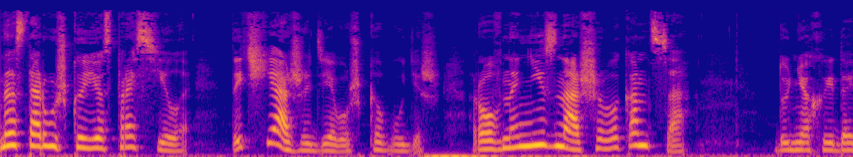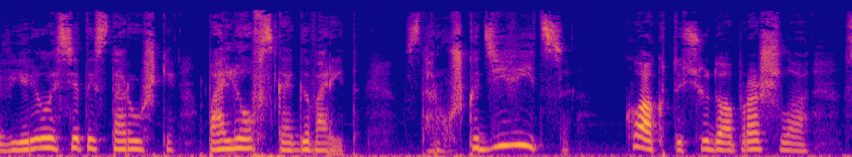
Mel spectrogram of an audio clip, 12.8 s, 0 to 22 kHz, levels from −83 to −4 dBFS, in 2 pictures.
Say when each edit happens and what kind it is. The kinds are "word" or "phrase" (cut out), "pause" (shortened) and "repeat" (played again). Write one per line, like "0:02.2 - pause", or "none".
none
